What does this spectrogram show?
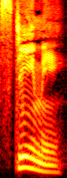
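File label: "steamy", American English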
